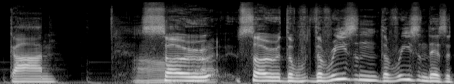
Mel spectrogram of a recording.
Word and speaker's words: Garnt: So the Thai pronunciation of my name is Gan.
